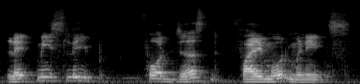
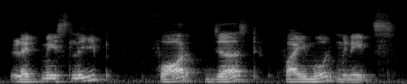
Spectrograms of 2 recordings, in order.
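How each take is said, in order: First: Slow and clear, for learners to copy; slow model sentence. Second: Slow, split into two chunks; slow repeat. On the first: Teacher models a sleepy request slowly for learners. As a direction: say it slowly for beginners to repeat. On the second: Teacher repeats the phrase in chunks for learners. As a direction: pause after sleep, then finish slowly. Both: Shown as a demonstration. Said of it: "repeat these sentences with me".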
